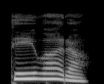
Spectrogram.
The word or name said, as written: ದೇವರ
